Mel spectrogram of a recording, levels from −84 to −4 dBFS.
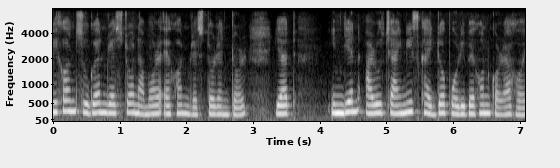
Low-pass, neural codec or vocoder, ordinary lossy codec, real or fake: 7.2 kHz; none; none; real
